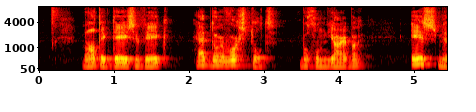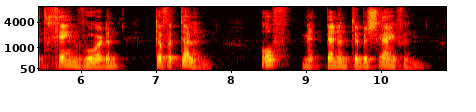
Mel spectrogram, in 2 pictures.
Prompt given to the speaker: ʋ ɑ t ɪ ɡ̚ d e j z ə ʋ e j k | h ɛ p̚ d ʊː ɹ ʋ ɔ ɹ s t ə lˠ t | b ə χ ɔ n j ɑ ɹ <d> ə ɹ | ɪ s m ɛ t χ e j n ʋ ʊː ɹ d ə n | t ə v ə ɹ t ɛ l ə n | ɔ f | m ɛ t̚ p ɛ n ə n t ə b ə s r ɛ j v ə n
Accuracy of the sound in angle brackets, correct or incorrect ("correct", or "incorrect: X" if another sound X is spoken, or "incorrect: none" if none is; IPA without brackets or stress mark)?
incorrect: b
